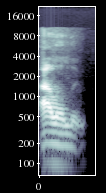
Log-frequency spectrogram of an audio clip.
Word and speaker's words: Allooloo: came on how do we how do you pronounce your last name it's uh a lelou allelú new gate or um so tell us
